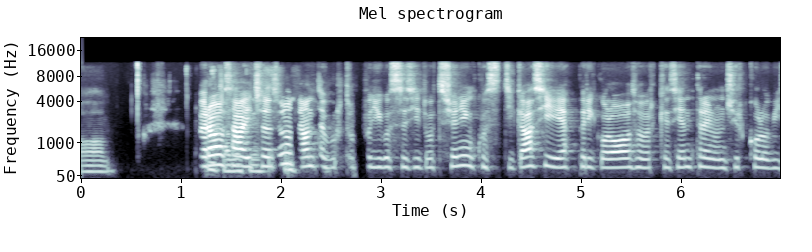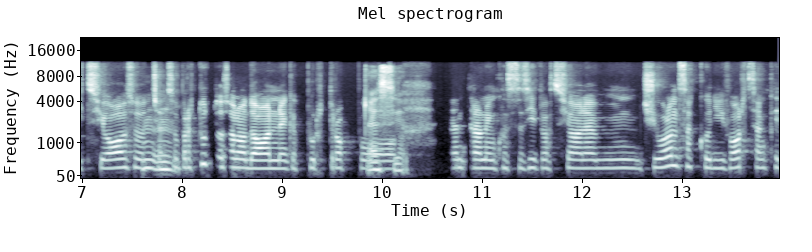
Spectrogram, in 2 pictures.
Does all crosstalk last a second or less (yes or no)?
yes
